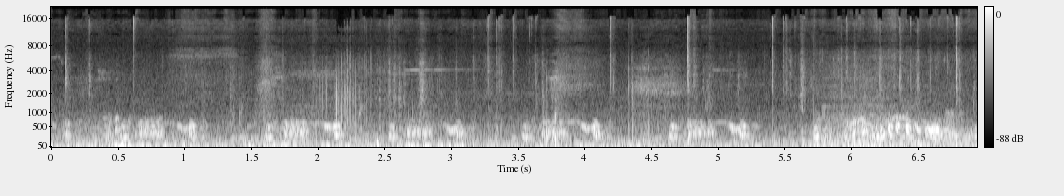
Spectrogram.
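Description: Large Ghazi-breed pigeons coo in a steady series of low, throaty, repeated calls, fairly close and continuous over a rooftop loft's ambient hum, with no talking.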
